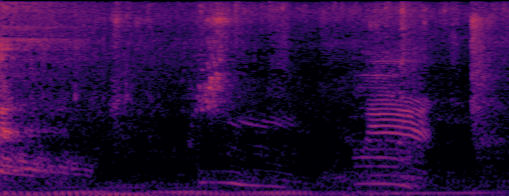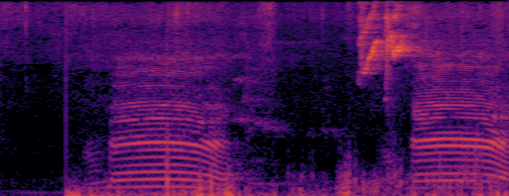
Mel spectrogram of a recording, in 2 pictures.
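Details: Herd of cows driven back to the pen past a fish pond, a low droning hum at first with softer moos, then loud, rich harmonic lowing from about the middle onward, several calls overlapping.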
